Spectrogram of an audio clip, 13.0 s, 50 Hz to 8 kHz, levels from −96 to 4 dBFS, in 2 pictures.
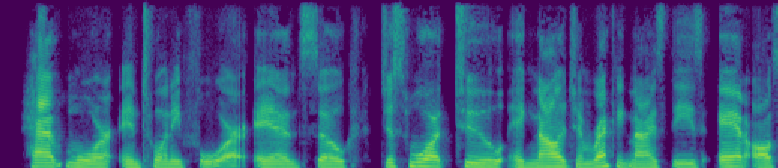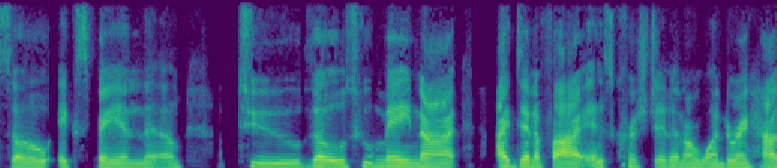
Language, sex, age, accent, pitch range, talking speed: English, female, 40-59, American, 140-155 Hz, 135 wpm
